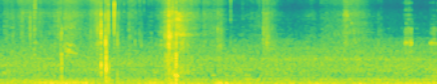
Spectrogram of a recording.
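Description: A steady low background rumble, broken by a few sharp clicks and taps scattered through.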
